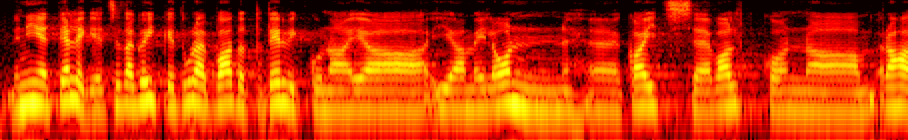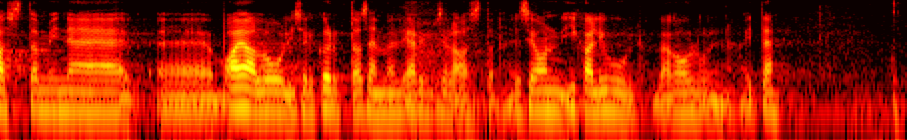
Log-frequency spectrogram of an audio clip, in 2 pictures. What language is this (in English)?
Estonian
